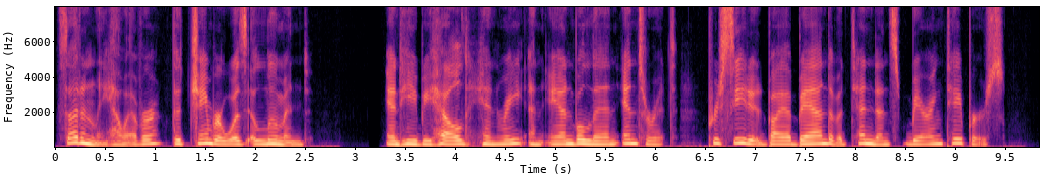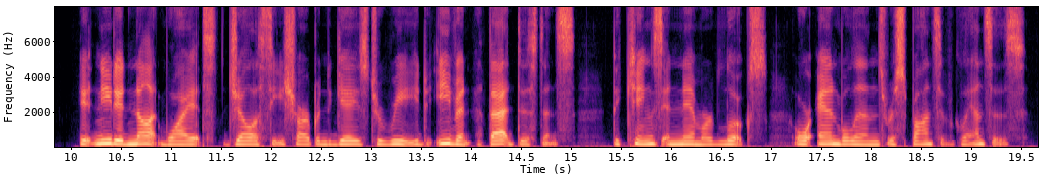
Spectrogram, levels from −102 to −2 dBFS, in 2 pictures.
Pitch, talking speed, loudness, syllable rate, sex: 205 Hz, 135 wpm, -19 LUFS, 4.8 syllables/s, female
